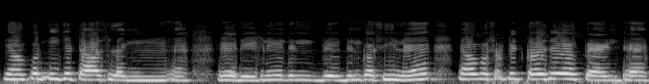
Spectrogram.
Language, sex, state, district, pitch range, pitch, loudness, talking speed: Hindi, male, Bihar, Darbhanga, 195-245 Hz, 215 Hz, -14 LUFS, 210 wpm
